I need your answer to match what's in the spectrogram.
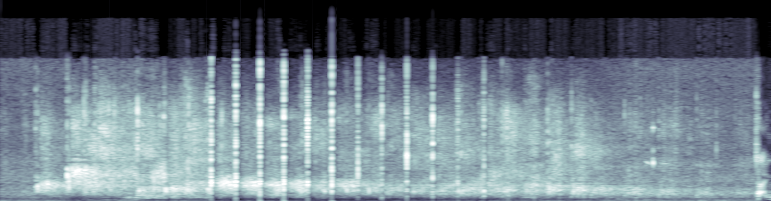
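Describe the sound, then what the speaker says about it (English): An audience at a stock exchange listing ceremony for NMDC Steel Limited applauds steadily, with a dense wash of clapping, sharp individual claps standing out, and voices underneath. "Please welcome them with a round of applause"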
